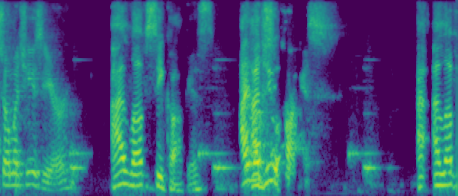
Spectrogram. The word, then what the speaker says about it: Secaucus: Not Secaucus. It's Secaucus. And you got to say it like that. Secaucus.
